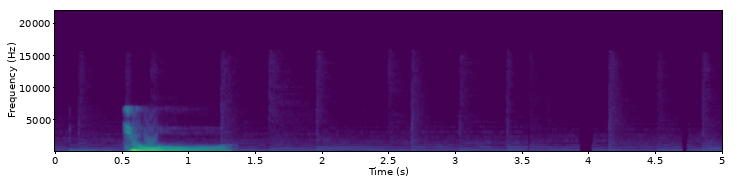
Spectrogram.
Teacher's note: звук д стає м'яким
